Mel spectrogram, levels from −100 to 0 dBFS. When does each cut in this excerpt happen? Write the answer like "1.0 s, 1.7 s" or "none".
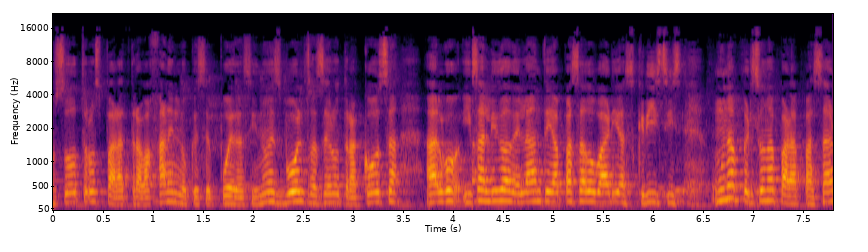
2.6 s, 4.2 s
